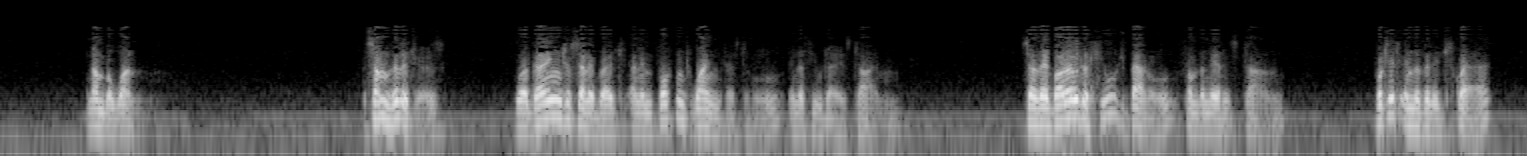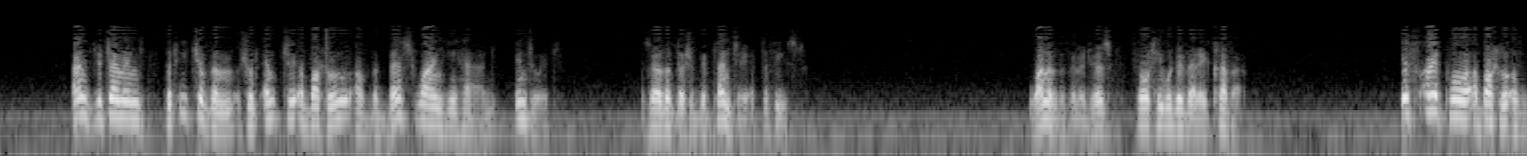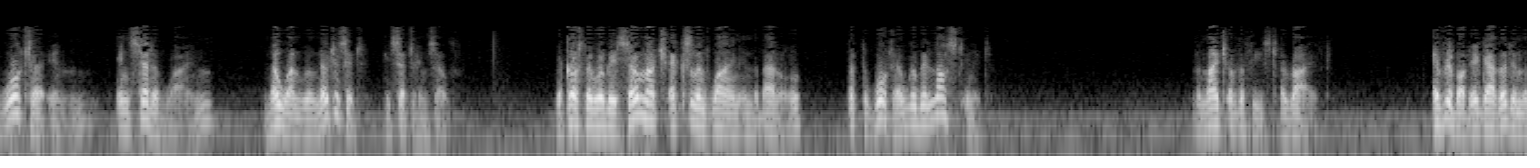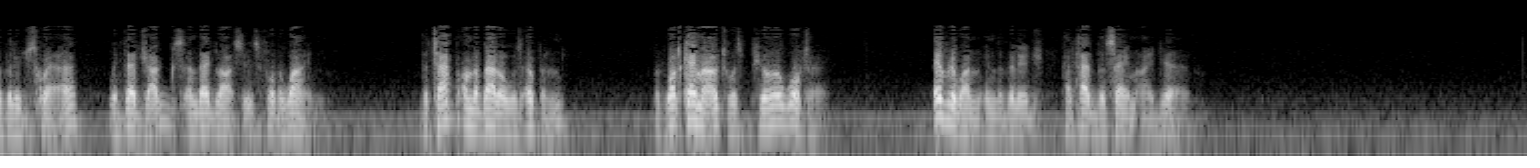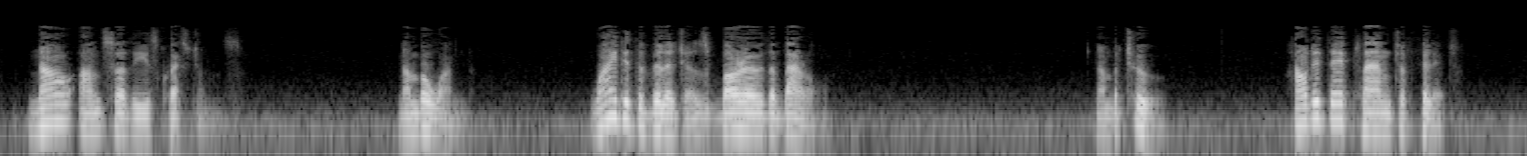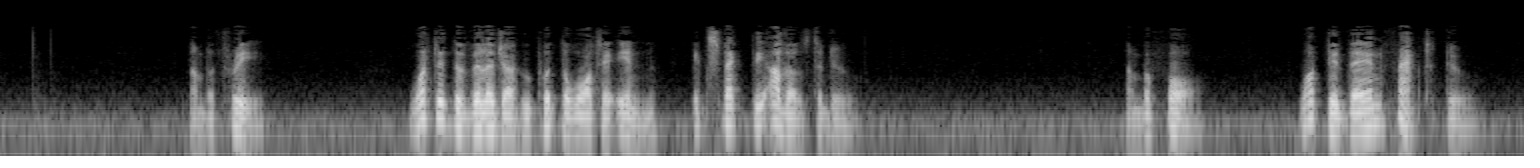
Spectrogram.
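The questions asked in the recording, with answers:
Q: Why did the villagers borrow the barrel?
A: To hold wine for an important wine festival

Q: How did they plan to fill it?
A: Each villager would pour a bottle of his best wine into it

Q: What did the villager who put the water in expect the others to do?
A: To pour in wine, so his water would not be noticed

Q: What did they in fact do?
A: They all poured in water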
